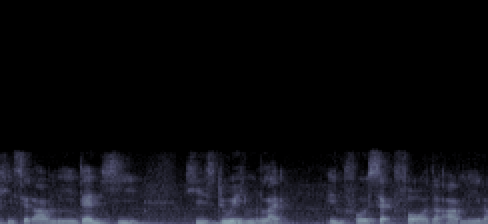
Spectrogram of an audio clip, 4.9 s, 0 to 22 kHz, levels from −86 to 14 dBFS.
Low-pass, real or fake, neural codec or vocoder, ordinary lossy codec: 7.2 kHz; real; none; none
